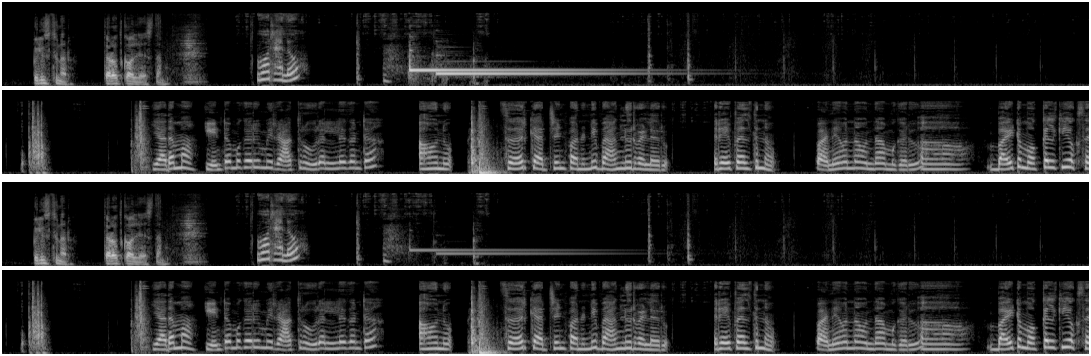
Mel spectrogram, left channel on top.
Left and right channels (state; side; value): normal; both; correlation 0.88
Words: పిలుస్తున్నారు, తర్వాత కాల్ చేస్తాను. వాట్? హలో, యాదమ్మా. ఏంటమ్మగారు మీరు రాత్రి ఊరు వెళ్ళలేదంట? అవును, సార్కి అర్జెంట్ పనుండి బెంగళూరు వెళ్లారు. రేపు వెళ్తున్నాం. పనేమన్నా ఉందా అమ్మగారు? బయట మొక్కలకి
